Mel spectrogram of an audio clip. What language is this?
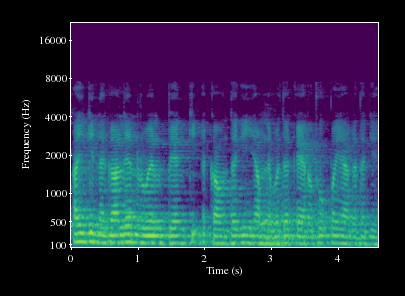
Manipuri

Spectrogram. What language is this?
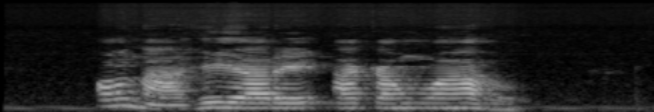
Igbo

